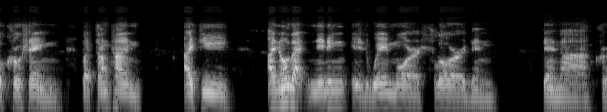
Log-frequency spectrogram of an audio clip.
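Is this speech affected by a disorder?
Yes: cerebral palsy.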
